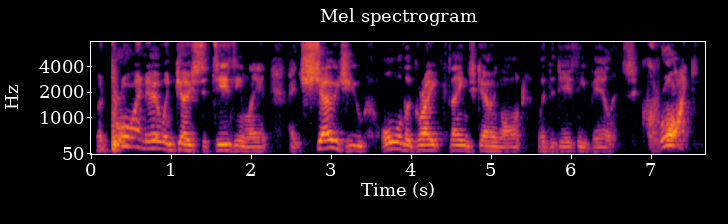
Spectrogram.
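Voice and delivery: put-on slow, showy Australian presenter accent; Steve Irwin. Showing fans his Halloween costume character, Steve Irwin-style Australian accent. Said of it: "Just like that".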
